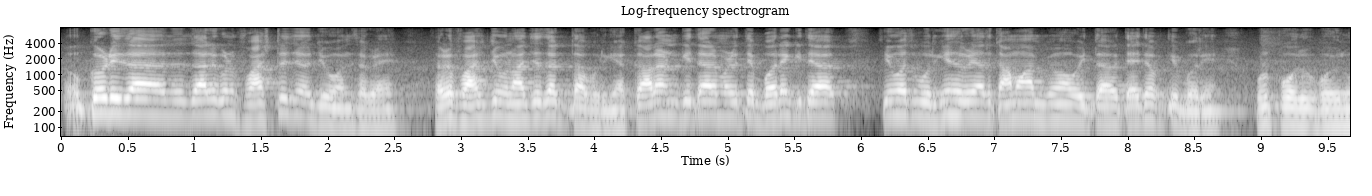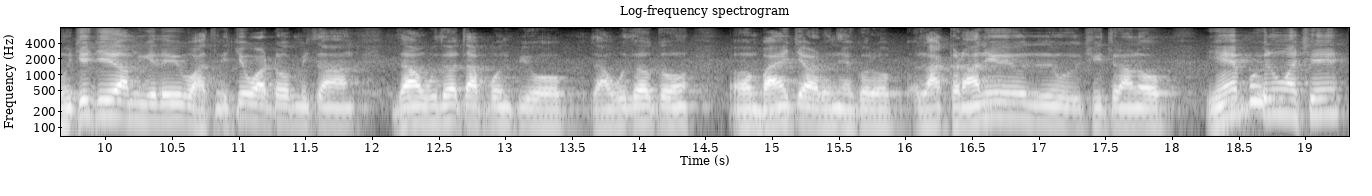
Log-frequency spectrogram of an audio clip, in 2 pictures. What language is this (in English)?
Konkani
